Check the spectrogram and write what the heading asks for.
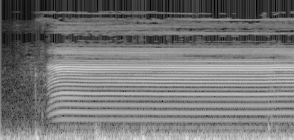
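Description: Metal-detecting pinpointer giving a steady electronic buzz, which comes on about half a second in with a short upward slide and then holds. The buzz signals metal in the freshly dug hole.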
